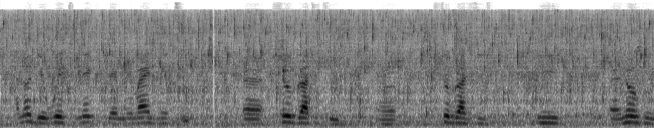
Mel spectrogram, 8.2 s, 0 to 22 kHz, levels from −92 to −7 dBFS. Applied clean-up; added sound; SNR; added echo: none; Water tap, faucet; 3 dB; none.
